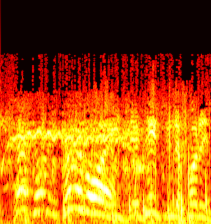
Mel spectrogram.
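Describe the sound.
A horse whinnies at a corral, a runaway horse in a cowboy scene, with a loud, quavering string of high calls that swoop up and down in pitch, mixed with speech.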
